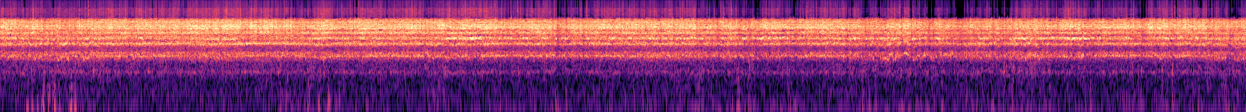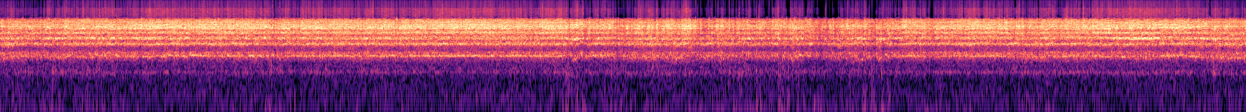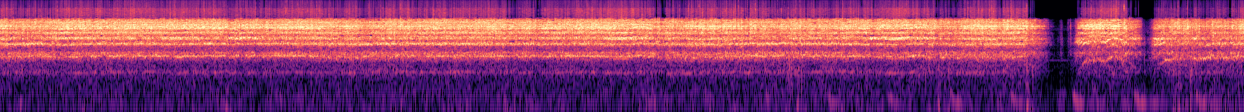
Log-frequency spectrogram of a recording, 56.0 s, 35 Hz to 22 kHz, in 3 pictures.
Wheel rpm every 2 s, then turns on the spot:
220, 230, 230, 230, 230, 230, 230, 230, 230, 220, 230, 230, 230, 230, 210, 220, 230, 230, 210, 230, 230, 220, 230, 220, 220, 220, 140, 140.
none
